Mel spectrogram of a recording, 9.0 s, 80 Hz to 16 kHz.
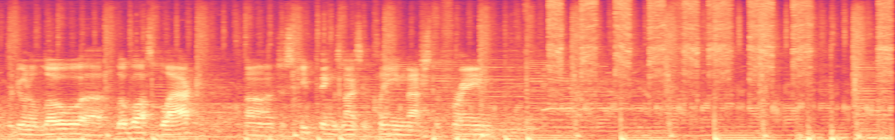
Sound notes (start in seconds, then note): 5.5 spraying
